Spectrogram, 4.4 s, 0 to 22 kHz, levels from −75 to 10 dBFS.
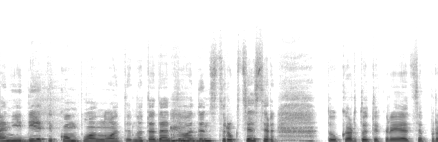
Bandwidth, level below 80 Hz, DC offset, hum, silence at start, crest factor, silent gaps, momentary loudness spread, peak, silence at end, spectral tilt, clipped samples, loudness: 13.5 kHz; -76 dBFS; under 0.1%; none; 0 s; 16 dB; none; 6 LU; -2 dBFS; 0 s; -5.5 dB/octave; under 0.1%; -19 LUFS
